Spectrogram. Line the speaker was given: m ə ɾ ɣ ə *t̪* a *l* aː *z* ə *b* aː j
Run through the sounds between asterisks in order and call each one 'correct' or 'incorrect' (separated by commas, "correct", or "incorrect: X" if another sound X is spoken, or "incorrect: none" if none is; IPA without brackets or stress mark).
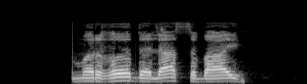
incorrect: d̪, correct, incorrect: s, correct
